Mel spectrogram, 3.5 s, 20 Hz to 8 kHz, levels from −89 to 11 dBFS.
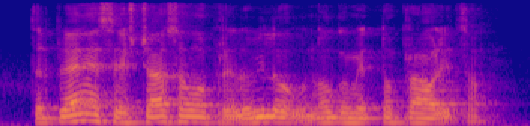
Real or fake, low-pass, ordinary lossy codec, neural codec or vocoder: real; 7.2 kHz; none; none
